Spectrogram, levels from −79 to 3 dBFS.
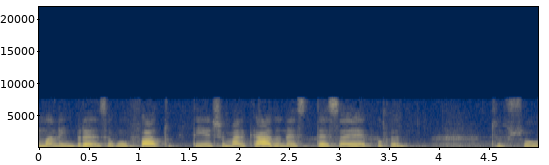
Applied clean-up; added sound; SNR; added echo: none; none; none; none.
